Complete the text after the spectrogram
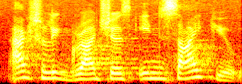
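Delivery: ordinary talk, nothing marked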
